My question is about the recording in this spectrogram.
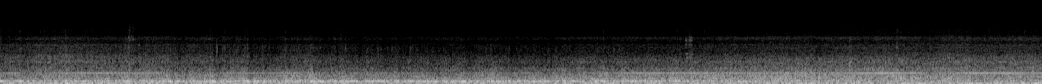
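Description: Steady low rumble of a car's engine at idle, heard from inside the cabin as the car creeps forward, with a thin steady hum running through it.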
